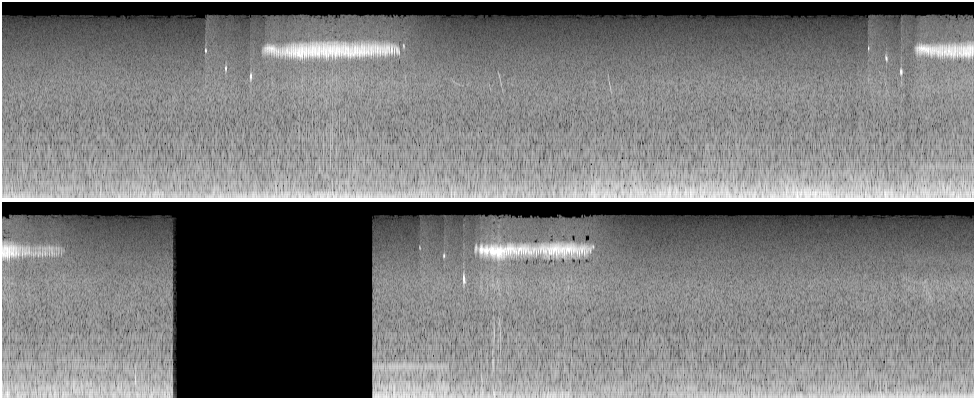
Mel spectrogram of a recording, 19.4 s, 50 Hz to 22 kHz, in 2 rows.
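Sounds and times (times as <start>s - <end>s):
soft steady background hiss: 0.0s - 11.4s, 13.5s - 19.4s
grasshopper sparrow song with thin insect-like buzzes: 2.0s - 6.3s, 8.7s - 10.4s, 13.5s - 15.9s, 18.1s - 19.4s.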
